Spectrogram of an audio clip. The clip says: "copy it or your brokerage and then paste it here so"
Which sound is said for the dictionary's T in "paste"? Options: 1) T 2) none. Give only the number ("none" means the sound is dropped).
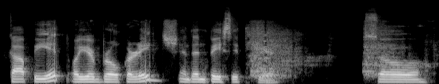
2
